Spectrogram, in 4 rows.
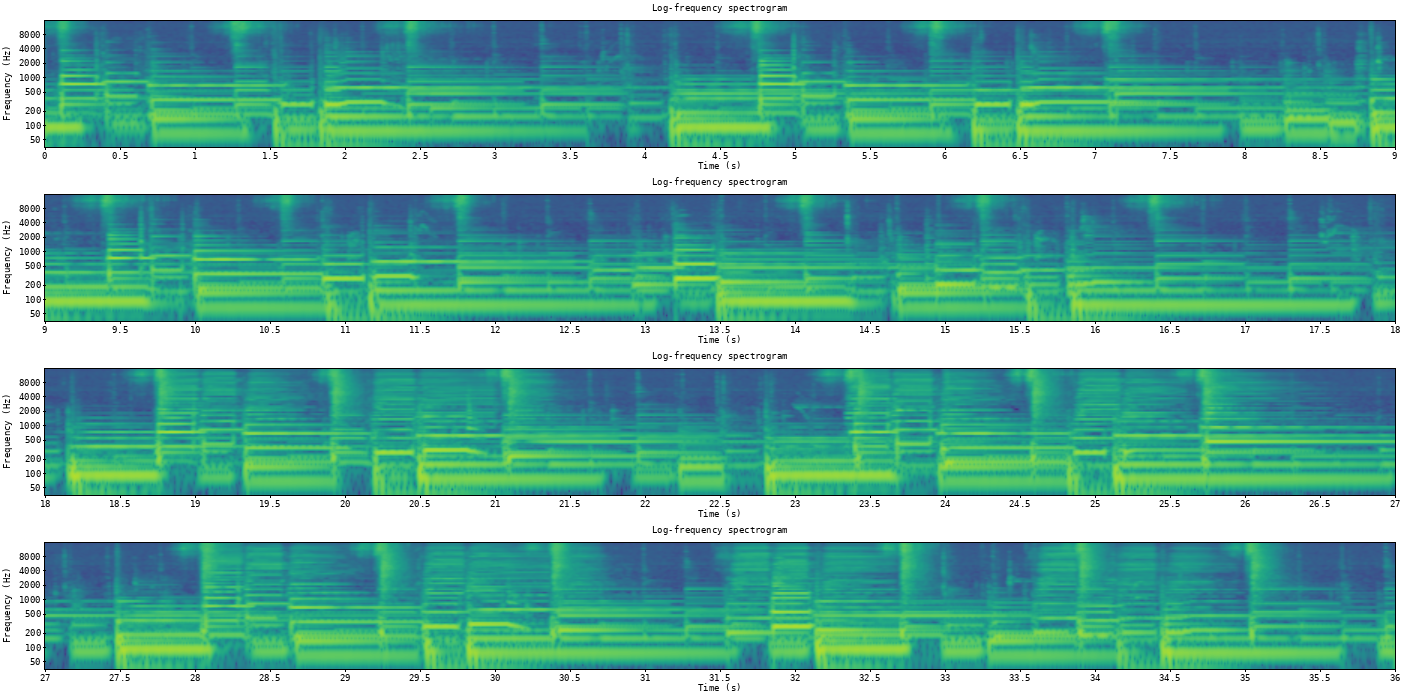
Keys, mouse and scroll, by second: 2.1 click, 2.8 e, 5.6 click, 6.2 r, 9.5 click, 9.8 KP_7, 10.4 click, 11.3 r, 14.1 click, 15.1 click, 16.0 r, 19.3 click, 21.3 KP_1, 22.7 r, 26.1 click, 28.9 click, 29.8-31.7 drag, 34.3-35.4 alt+s, 35.3 alt+click.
